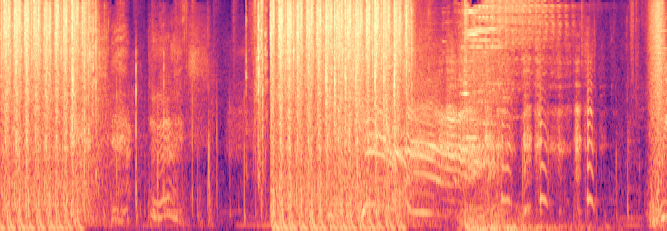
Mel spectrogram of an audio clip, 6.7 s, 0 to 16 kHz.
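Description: Rapid gunfire bursts from the goop gun, a weapon in the video game The Outer Worlds 2, fire loudly in two long volleys, mixed with game voices and combat noise.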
